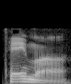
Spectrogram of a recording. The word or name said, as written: Tema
